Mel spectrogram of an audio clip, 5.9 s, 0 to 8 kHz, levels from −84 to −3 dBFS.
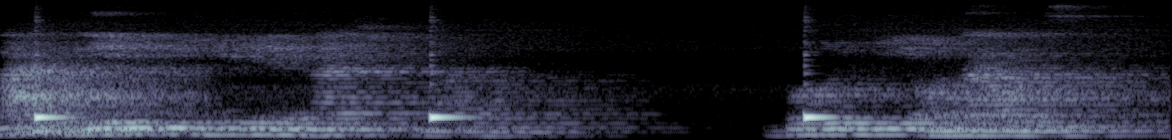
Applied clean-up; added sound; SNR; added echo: none; Cowbell; -5 dB; reverberation time 2.1 s.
